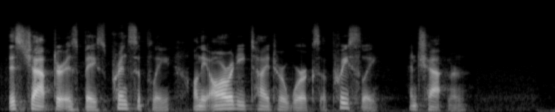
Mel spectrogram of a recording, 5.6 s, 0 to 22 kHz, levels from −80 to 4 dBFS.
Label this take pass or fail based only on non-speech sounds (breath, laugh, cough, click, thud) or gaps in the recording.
pass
